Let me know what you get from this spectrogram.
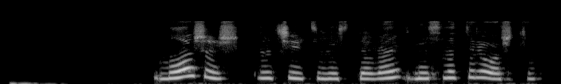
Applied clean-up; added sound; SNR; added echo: neural mask model Resemble Enhance denoiser.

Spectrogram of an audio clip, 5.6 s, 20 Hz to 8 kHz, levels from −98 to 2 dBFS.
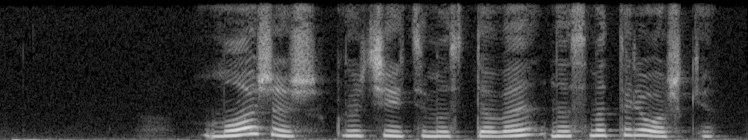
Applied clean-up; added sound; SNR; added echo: none; none; none; none.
